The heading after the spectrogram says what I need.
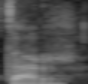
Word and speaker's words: tardes: Donc, ce qu'il faut savoir, c'est qu'en espagnol, le R, du coup, il est comme sous la langue. Buenas tardes.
